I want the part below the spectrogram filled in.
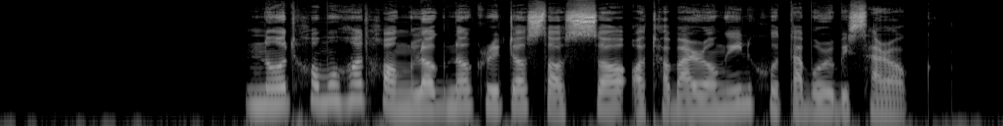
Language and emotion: Assamese, neutral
